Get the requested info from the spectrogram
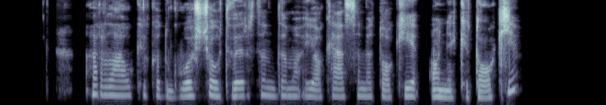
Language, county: Lithuanian, Alytus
